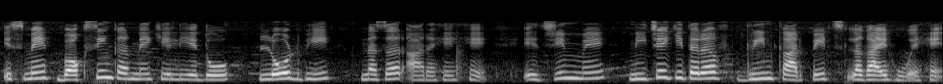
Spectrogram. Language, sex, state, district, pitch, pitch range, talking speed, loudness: Hindi, female, Madhya Pradesh, Dhar, 245 Hz, 220-275 Hz, 145 wpm, -18 LUFS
